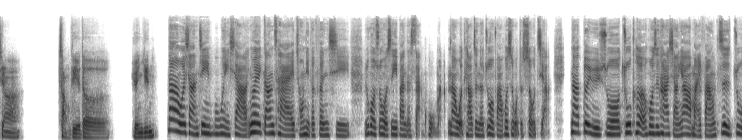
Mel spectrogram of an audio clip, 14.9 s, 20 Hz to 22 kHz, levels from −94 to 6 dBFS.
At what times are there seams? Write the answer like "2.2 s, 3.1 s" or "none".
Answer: 10.0 s

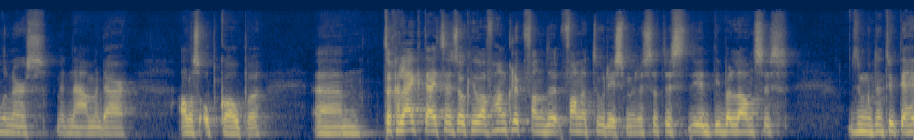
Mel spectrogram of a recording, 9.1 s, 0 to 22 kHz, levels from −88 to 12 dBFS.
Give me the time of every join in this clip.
none

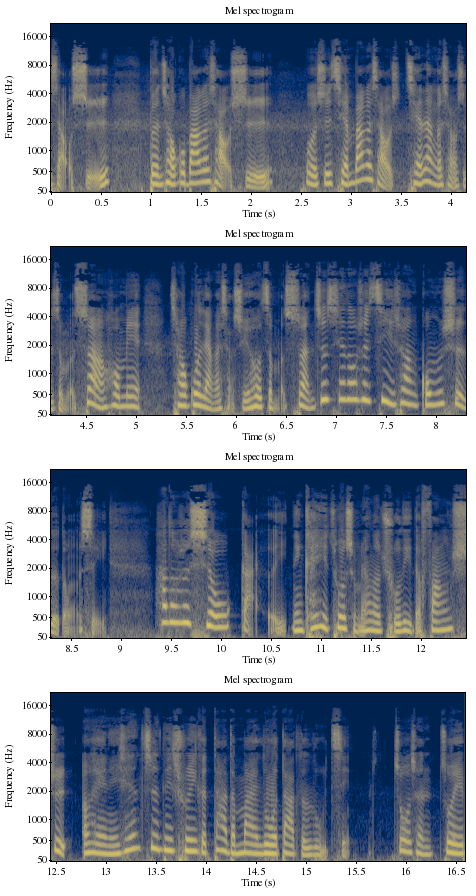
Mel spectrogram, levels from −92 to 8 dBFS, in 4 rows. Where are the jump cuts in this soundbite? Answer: 10.7 s

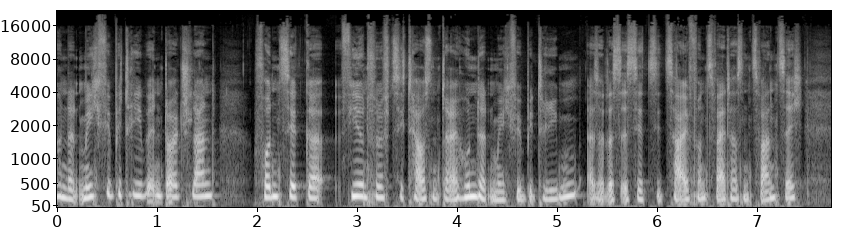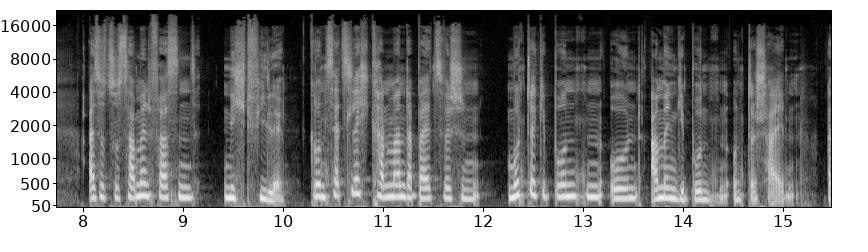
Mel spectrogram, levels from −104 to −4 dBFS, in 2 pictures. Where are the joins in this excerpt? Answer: none

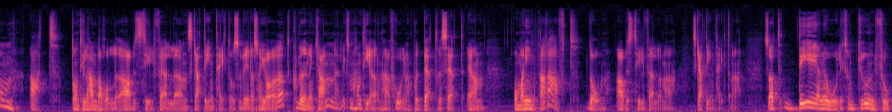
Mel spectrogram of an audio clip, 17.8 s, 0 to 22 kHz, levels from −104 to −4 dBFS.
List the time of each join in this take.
none

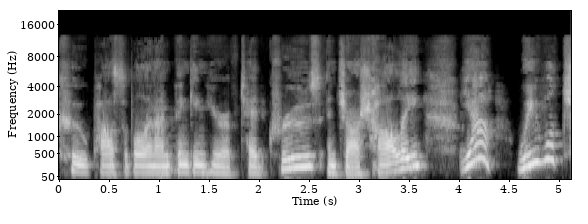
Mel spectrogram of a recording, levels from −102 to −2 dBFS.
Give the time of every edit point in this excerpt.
4.0 s

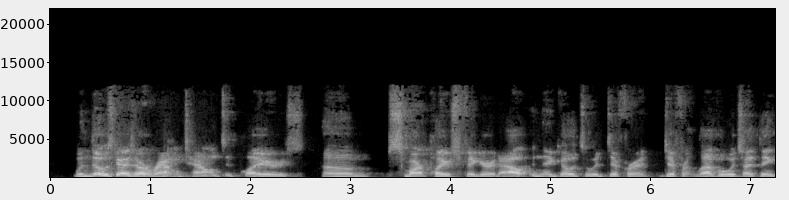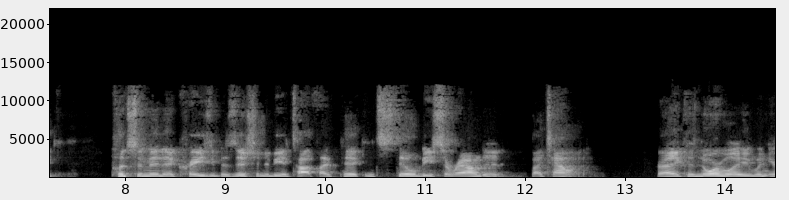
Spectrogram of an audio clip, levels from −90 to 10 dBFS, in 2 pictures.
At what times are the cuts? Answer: none

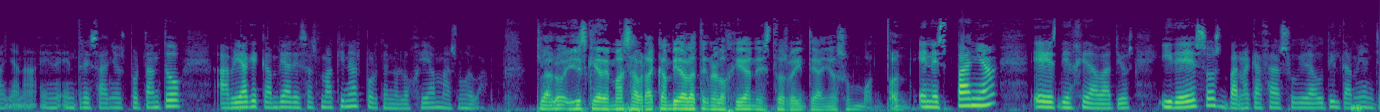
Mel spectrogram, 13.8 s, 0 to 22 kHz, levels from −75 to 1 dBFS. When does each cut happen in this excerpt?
9.1 s, 10.6 s, 12.3 s

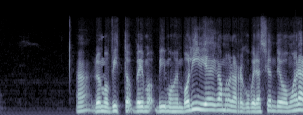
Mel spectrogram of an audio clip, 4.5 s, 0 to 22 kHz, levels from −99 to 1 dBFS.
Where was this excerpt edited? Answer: none

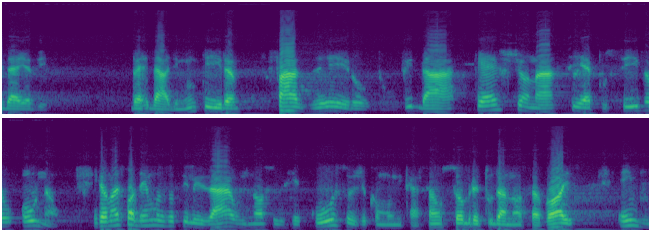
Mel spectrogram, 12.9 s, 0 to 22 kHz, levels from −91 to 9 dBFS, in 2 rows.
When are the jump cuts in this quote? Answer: 2.7 s, 4.6 s, 7.4 s

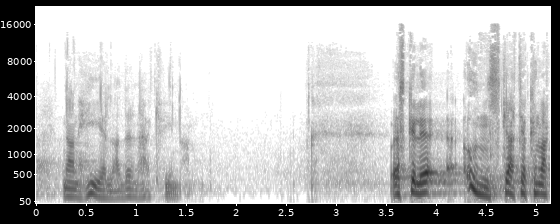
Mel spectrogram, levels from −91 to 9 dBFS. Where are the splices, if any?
3.5 s

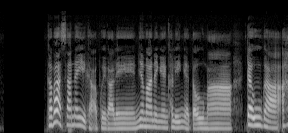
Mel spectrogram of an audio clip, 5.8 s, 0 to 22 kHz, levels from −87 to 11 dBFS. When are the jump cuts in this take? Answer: 3.3 s

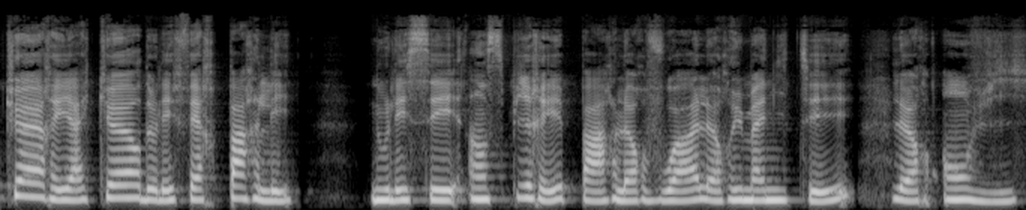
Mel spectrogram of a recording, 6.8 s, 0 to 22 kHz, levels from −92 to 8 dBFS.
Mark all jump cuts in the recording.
5.9 s

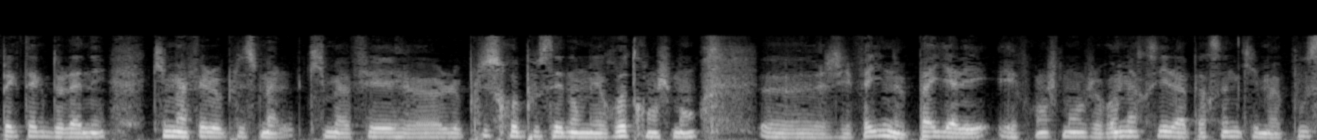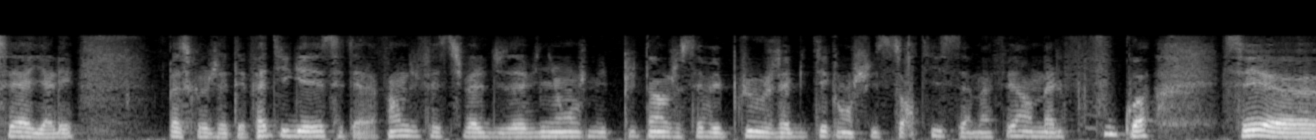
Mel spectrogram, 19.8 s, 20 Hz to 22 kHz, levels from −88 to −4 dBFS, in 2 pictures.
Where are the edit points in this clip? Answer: 5.7 s, 14.2 s

